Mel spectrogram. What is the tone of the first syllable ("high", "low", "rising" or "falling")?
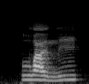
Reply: falling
